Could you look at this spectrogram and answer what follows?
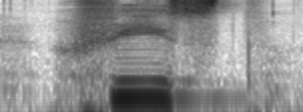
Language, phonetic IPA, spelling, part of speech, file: Ukrainian, [xʋʲist], хвіст, noun, Uk-хвіст.ogg
- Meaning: tail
